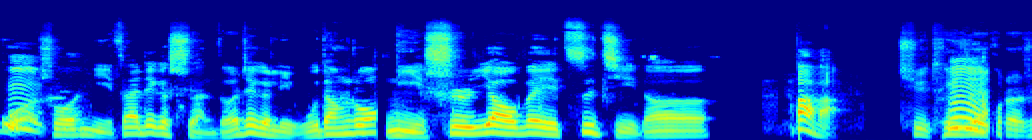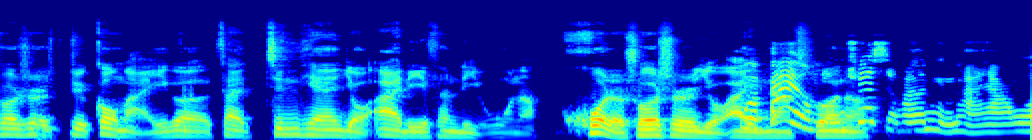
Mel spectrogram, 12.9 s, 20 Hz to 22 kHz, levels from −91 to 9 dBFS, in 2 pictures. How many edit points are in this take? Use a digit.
2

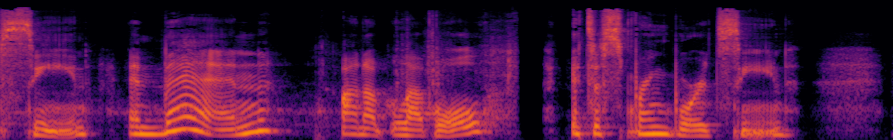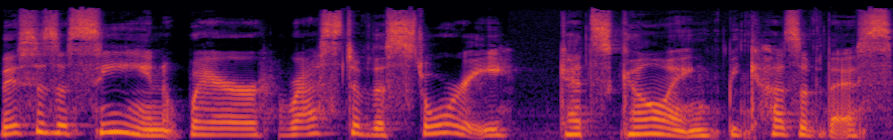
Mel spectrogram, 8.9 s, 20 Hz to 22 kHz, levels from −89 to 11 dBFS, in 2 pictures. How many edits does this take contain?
2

